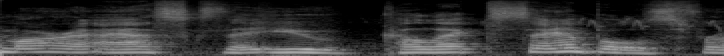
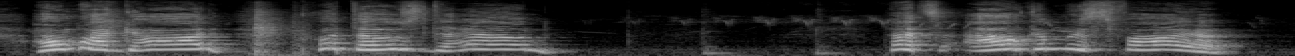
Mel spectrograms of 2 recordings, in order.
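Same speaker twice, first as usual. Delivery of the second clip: very shrill, very high, very loud panicked shriek; 10 semitones higher, 9 dB louder than usual. A narrator voices a woman as a man juggles her wares, shrieking in panic. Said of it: "And she shrieks".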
